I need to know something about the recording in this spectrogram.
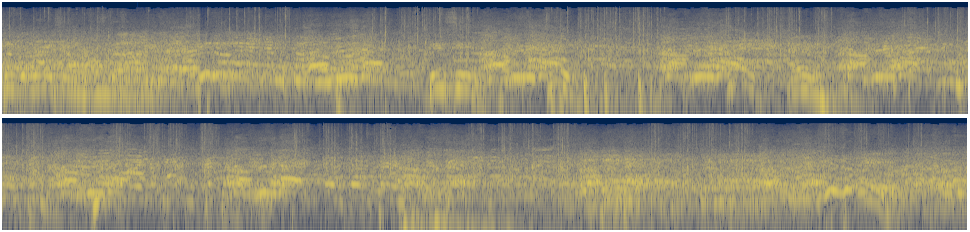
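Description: A man talks loudly into a microphone over a loudspeaker in a large echoing hall.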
